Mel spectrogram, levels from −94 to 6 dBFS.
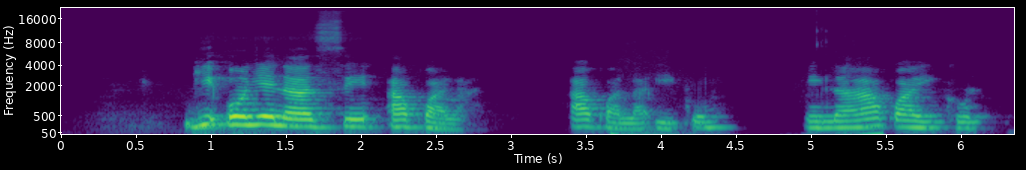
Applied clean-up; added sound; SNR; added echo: neural mask model Resemble Enhance denoiser.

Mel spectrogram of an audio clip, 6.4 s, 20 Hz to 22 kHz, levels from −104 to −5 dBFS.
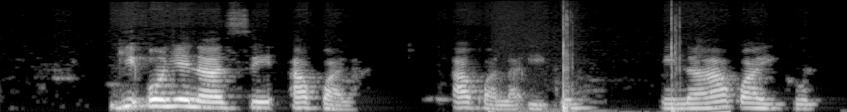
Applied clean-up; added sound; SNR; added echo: classical method spectral subtraction.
